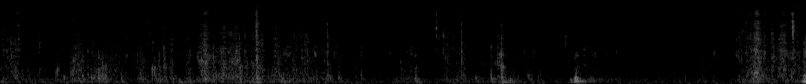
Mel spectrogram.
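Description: Faint tearing and rustling as a bread-crusted pizzoli is pulled apart by hand in its paper wrapper, with a few sharper crackles.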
